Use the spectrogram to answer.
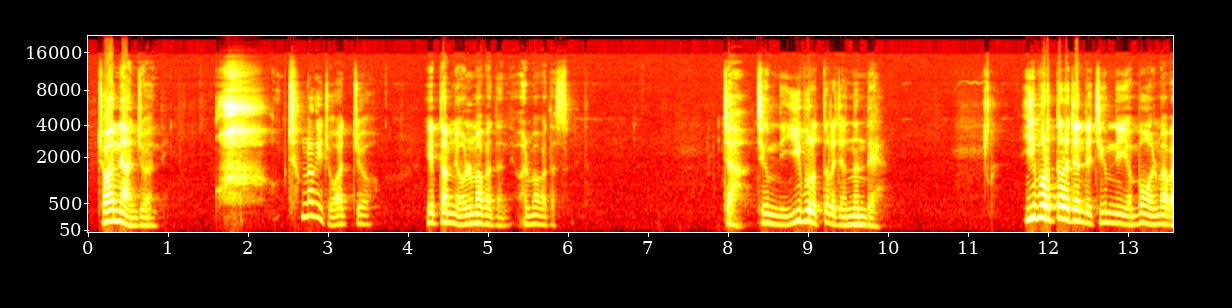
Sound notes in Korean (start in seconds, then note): none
